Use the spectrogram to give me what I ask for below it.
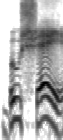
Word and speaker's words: Boucher: of the world really yep all right Chris Boucher is how you pronounce that last name for Toronto great contract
